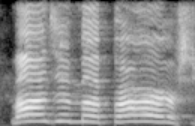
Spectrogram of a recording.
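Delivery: high, loud call back from the rain; retold yell. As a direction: yell it back over your shoulder while running. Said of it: "And Jill yells".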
